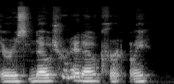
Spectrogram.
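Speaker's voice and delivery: cracking, breaking voice. Reassuring listeners that there is no tornado, voice cracking. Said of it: "Sorry for the voice crack".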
